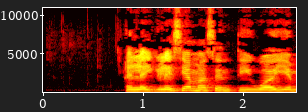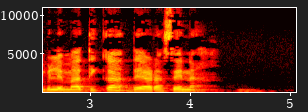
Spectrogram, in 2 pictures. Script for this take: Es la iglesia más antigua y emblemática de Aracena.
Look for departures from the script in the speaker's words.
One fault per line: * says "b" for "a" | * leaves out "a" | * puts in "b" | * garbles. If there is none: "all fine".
all fine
